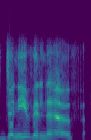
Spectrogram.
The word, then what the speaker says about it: Denis Villeneuve: Are you a fan of, I guess it's Denis or Denis. How do you say that guy's name? Denis, I guess. But do you like his work? Have you seen these movies? – It's Denis Villeneuve.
